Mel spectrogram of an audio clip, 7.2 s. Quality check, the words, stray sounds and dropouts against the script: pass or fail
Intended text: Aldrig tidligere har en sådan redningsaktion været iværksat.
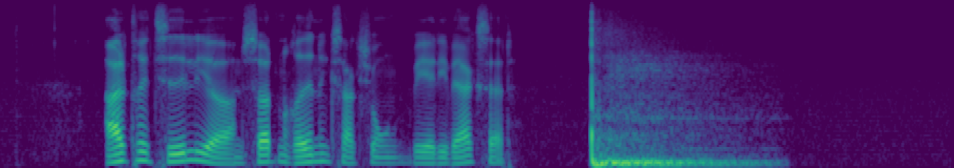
fail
